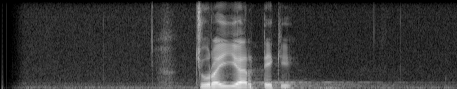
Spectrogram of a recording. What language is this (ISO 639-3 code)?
ben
